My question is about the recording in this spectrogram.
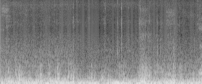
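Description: A car driving slowly along a city street, heard from inside the cabin: a steady low rumble of engine and road noise.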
